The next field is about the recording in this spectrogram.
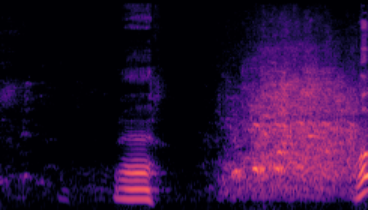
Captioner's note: laughter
